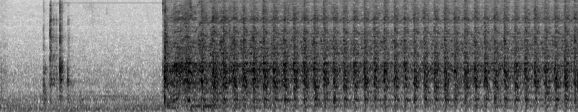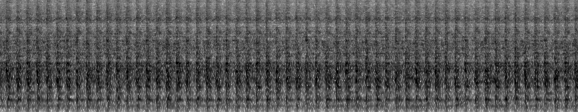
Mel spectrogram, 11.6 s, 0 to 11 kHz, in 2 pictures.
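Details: LS-swapped Jaguar XJ-S on first start attempt, fresh oil, no headers; even starter cranking at about 200 beats per minute without firing, engine turns freely, oil pressure later confirmed at the filter; normal cranking.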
